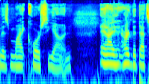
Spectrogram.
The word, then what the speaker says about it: Corcione: not even you but his name is mike corcione and i heard that that's how he pronounces it i thought i'm just going to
